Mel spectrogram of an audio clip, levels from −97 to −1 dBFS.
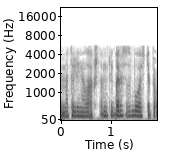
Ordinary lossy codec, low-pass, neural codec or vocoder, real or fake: MP3, 32 kbps; 5.4 kHz; none; real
